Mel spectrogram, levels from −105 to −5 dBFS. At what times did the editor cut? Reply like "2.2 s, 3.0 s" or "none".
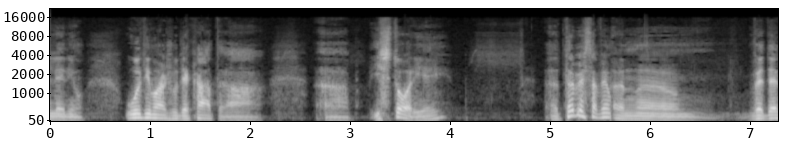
5.6 s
